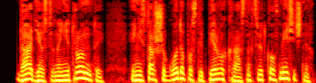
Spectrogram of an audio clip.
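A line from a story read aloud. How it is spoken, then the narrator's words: Quick addition. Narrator (Russian): быстро добавил я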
